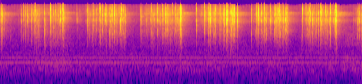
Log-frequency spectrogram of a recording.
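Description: Fingers crinkle and a hand rubs a large, flat, heart-shaped Dove-printed paper candy wrapper sheet. It makes slow, gentle bursts of bright, crackly rustling separated by short quiet pauses, over a faint steady tone. The sound is almost entirely high and crisp, with very little low end.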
